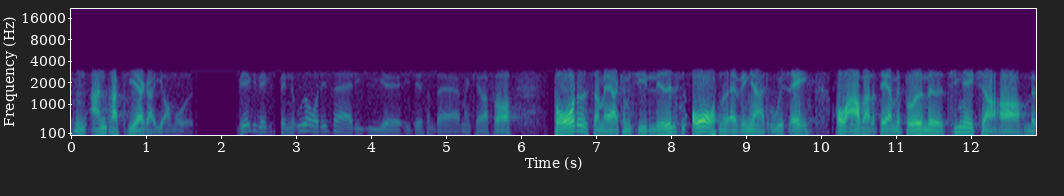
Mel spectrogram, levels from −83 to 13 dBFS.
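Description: Dialogic VOX ADPCM coding runs through the whole speech clip. The band stops near 3.1 kHz, which fits 4-bit ADPCM at 6,000 samples a second, about 24 kbps, and the heavy quantisation leaves a gritty hiss clinging to every phrase.

Zipper noise appears from 0.93 to 1.39 s. The level drops by about 20 dB in bare 4 dB steps at roughly ten per second with no smoothing, so each step clicks and a ticking rides on the fade. It returns from 5.11 to 6.04 s, between "øh i det som" and "boardet som er kan", as a rise of about 20 dB in 2 dB steps, again roughly ten per second, giving a finer but audible zipping.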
